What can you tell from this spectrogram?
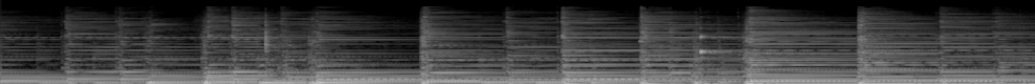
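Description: Background music: a strummed acoustic guitar playing a song's instrumental intro, with a chord change about two-thirds of the way through.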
